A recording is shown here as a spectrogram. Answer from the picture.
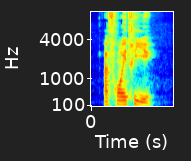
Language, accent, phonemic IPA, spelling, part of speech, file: French, France, /a fʁɑ̃ e.tʁi.je/, à franc étrier, adverb, LL-Q150 (fra)-à franc étrier.wav
- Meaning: at full speed, hell-for-leather, flat out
